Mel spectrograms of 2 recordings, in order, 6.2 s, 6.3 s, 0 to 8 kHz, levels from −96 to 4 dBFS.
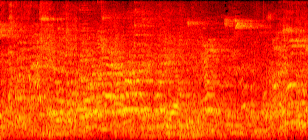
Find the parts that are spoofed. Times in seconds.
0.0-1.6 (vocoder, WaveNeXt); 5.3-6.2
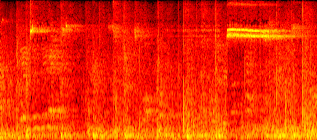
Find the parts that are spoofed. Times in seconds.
3.3-4.4 (vocoder, WaveNeXt)

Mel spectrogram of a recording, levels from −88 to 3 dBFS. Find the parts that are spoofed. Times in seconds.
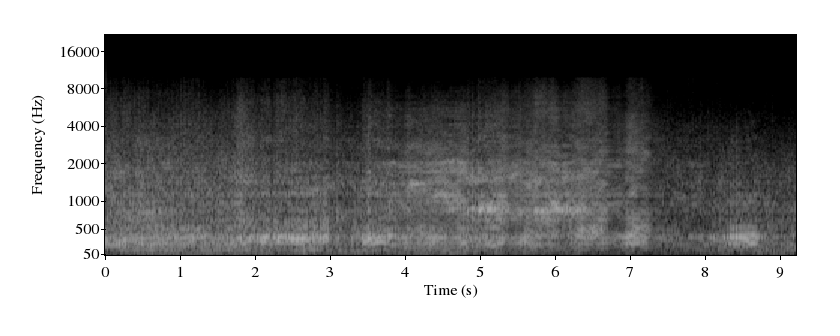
3.9-4.8 (vocoder, WaveNeXt); 5.2-7.4

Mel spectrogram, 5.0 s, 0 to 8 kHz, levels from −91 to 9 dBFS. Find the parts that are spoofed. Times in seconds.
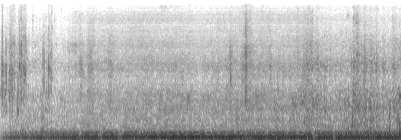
0.9-3.9 (vocoder, WaveNeXt)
